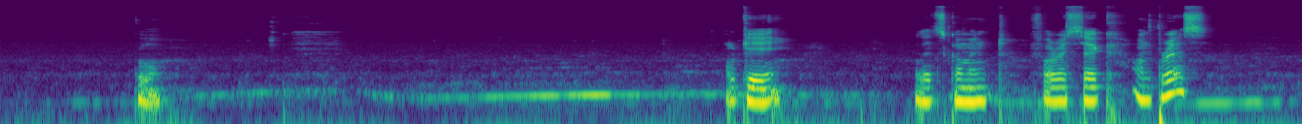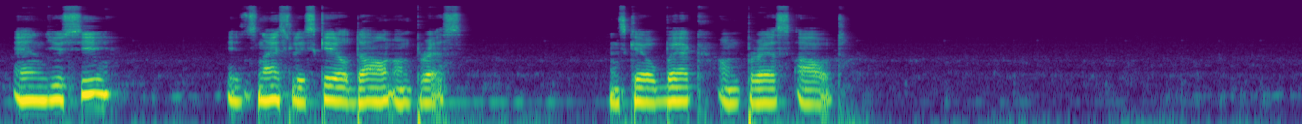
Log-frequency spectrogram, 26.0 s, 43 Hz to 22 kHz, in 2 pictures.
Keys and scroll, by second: 10.6 super+/, 11.4 super+Tab.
